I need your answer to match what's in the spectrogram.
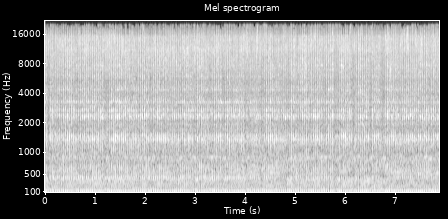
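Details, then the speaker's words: Mercury 9.9 outboard bought off eBay, test-run after an 8-9 week repair with parts from abroad. Steady, even idle at about four pulses a second with no knocks or misses; it sounds beautiful and healthy. "what does that sound like absolutely beautiful"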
